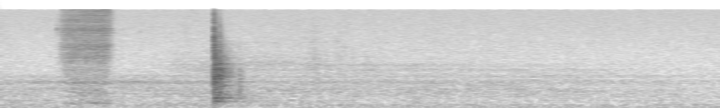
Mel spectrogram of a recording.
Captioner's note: sprays hairspray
